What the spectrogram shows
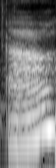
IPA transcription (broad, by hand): æ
